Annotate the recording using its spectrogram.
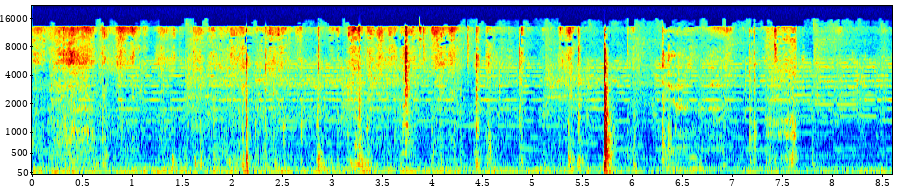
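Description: Background music over hand-handling noise at a car's headlight housing: scattered light plastic clicks as the plastic dust cover on the back of the headlight is worked off, with one sharp click a little past two-thirds of the way through.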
